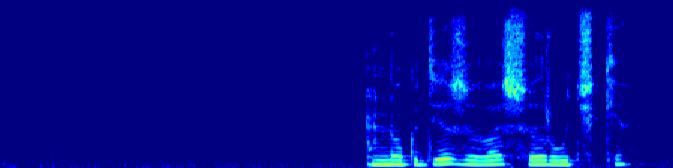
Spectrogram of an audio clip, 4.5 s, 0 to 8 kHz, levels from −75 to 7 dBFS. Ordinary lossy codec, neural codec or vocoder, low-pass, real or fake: none; codec, 16 kHz, 16 kbps, FreqCodec, larger model; none; fake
